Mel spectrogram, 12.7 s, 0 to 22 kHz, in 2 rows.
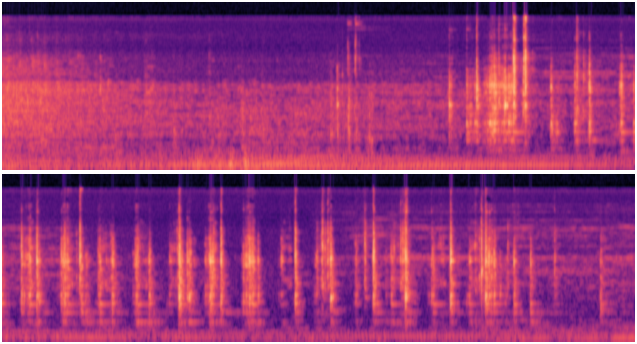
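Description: Ratchet wrench clicking in short irregular runs, two or three clicks a second, as a spark plug is turned in its well on a Renault 1.4 petrol engine. The clicking starts about four seconds in, over a steady low hum.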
